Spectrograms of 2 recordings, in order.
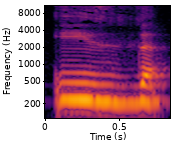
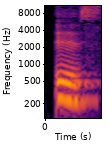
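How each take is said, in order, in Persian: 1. مصوت یک صدای ee بلند است. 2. مصوت یک صدای i کوتاه است. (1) "نمیگیم is ای کشیده" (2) "یه ای کوتاه تلفظ میکنیم"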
